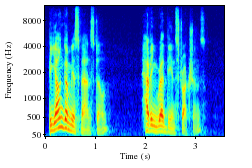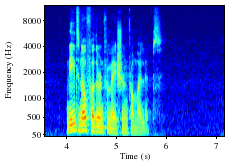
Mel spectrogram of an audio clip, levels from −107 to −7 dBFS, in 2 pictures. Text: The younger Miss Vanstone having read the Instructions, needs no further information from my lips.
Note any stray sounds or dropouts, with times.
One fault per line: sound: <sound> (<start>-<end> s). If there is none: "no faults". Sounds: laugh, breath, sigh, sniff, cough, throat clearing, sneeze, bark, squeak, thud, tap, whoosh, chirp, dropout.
no faults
